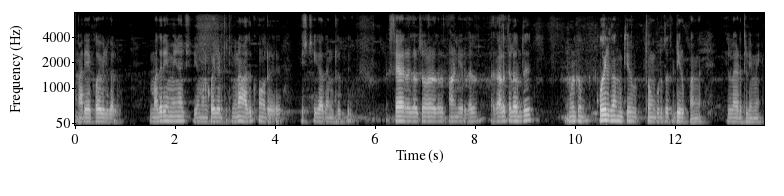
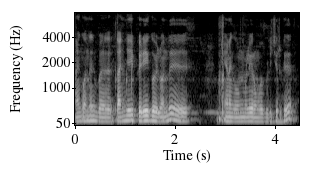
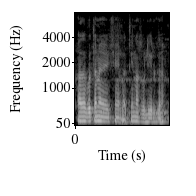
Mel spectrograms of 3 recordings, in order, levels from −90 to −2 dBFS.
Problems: background sounds at intervals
